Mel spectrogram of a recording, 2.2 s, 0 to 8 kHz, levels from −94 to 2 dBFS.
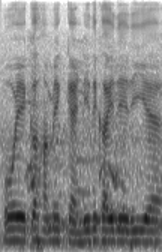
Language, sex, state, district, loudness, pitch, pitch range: Hindi, male, Punjab, Pathankot, -15 LUFS, 135 Hz, 130-140 Hz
